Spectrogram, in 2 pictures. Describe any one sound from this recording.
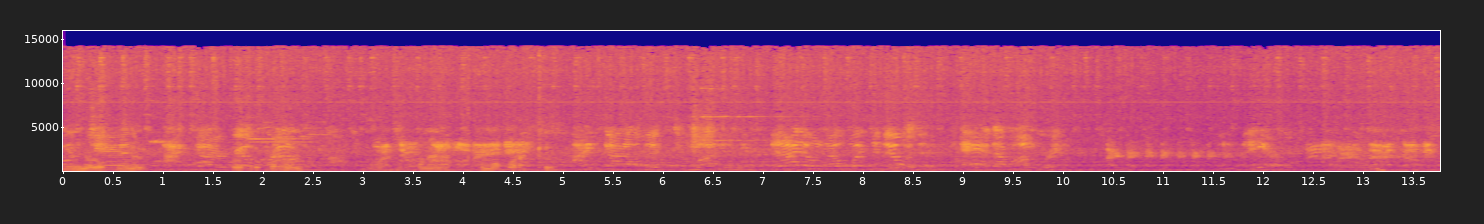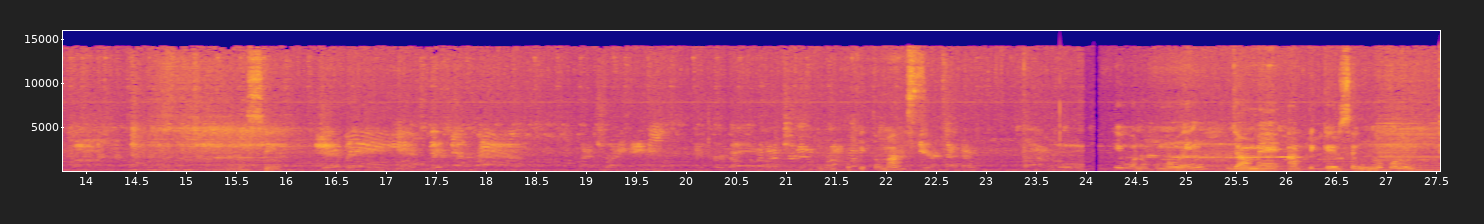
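A woman talks calmly close to a microphone.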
